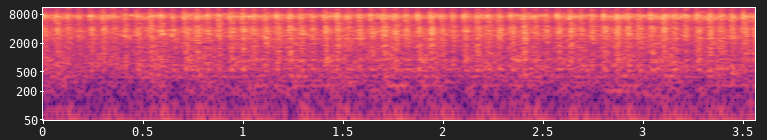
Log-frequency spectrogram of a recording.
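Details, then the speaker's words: 2008 Mitsubishi Canter 125 diesel with the cab tilted, before any adjustment. Reported idle shake, long cranking and lack of power. Lumpy pulse of about two per second with a rattly top end; slight rough idle, cause undetermined. "goyang Ya cuman goyangnya enggak gitu parah lu ya juga seperti kantor yang lalu"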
